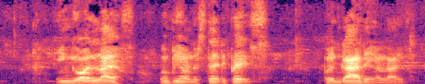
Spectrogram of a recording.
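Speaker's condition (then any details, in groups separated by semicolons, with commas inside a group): Traumatic brain injury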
